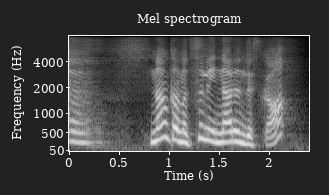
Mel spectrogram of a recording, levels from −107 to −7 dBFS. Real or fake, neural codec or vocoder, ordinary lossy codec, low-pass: fake; codec, 16 kHz, about 1 kbps, DyCAST, with the encoder's durations; none; none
